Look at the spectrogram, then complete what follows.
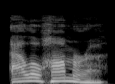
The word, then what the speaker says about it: Alohomora: "Alohomora," James whispered encouragingly. Emphasis on the second and fourth syllables.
